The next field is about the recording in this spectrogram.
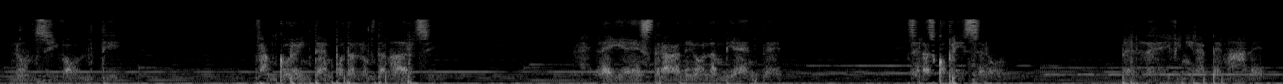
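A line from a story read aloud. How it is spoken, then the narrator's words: Woman's whisper from behind. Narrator (Italian): una voce di donna sussurrò alle sue spalle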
